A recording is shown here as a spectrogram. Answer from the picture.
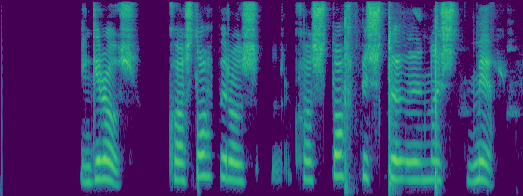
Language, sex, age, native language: Icelandic, male, 13, Icelandic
